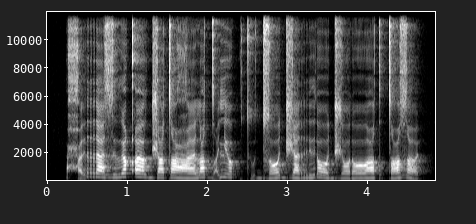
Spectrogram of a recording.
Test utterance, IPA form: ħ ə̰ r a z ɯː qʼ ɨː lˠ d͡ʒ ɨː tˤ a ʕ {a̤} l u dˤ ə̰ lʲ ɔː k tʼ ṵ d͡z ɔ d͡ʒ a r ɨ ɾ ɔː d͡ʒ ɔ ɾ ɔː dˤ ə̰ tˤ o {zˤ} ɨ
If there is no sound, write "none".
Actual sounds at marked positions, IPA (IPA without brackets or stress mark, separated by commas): a, zˤ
